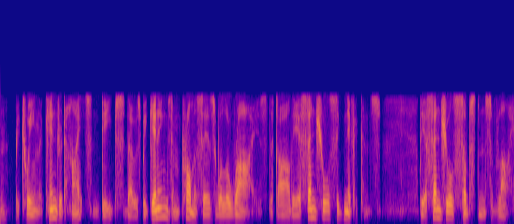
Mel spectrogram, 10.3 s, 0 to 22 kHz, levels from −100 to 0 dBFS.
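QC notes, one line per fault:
No faults heard; telephone-band speech throughout.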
